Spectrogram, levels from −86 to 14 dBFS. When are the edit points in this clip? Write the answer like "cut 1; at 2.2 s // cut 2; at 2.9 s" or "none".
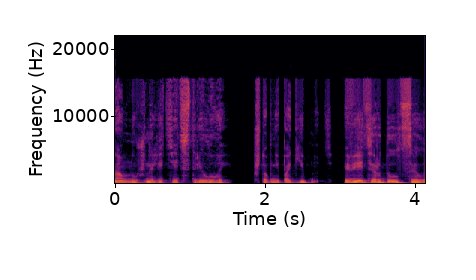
cut 1; at 3.0 s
